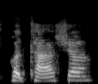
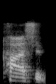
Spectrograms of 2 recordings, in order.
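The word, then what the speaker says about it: Pascha: Did you say her name was Patasha? No, Pasha, P-A-S, and then Cha, C-H-A.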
